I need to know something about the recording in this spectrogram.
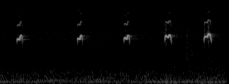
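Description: Newborn Muscovy duckling peeping: four short, high peeps spaced about half a second apart.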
